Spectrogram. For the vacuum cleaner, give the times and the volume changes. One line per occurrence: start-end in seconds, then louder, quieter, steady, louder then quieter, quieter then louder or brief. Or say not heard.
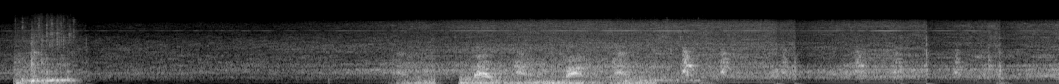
0.0-10.5 louder.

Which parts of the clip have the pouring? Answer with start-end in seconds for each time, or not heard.
0.1-0.8, 6.3-7.2.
